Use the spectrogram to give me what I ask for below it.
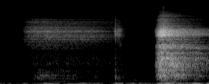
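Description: A deep breath: a long, steady intake of air followed, after a short pause, by a louder, shorter rush of exhaled breath, with no talking.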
